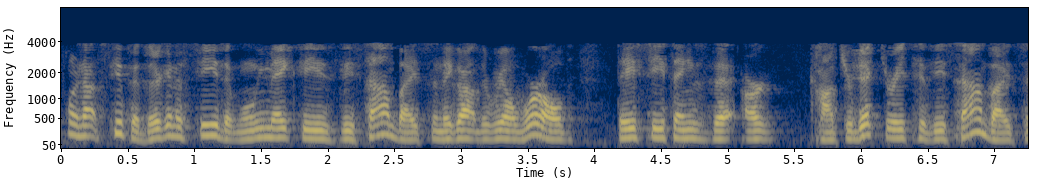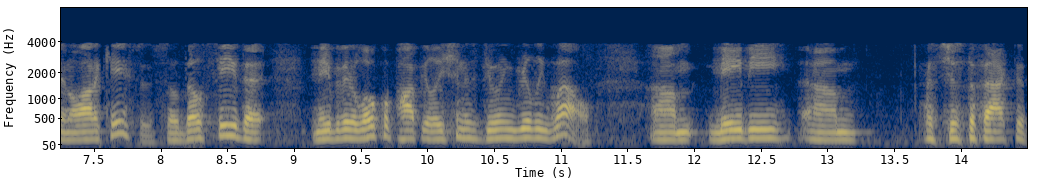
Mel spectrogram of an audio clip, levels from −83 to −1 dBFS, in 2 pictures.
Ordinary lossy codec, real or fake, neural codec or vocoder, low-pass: AAC, 16 kbps; real; none; 7.2 kHz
